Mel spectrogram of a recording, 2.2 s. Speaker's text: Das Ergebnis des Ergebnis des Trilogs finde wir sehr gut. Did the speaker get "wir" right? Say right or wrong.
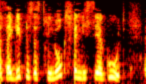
wrong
